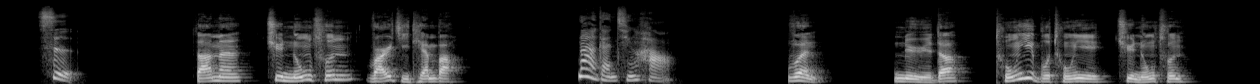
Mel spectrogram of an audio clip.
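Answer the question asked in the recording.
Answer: 同意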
